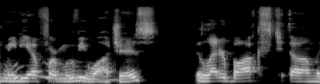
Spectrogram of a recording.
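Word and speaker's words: Letterboxd: like a social media for Movie watches the letterboxed um it's spelled letter boxed b-o-x-d um and I'm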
